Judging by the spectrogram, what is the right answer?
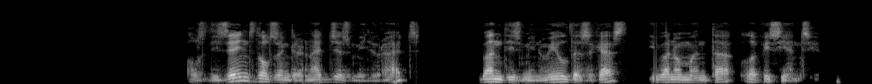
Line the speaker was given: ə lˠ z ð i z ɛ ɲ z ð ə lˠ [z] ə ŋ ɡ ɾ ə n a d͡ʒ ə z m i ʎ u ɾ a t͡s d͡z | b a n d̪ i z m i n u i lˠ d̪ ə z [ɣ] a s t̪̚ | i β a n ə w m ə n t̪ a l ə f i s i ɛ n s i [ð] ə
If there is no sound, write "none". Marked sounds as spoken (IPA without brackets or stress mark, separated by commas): z, ɣ, none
